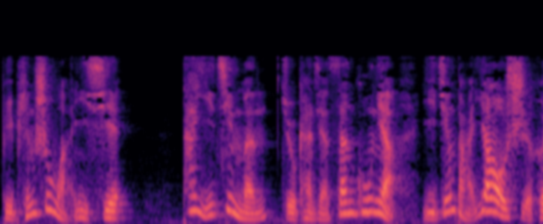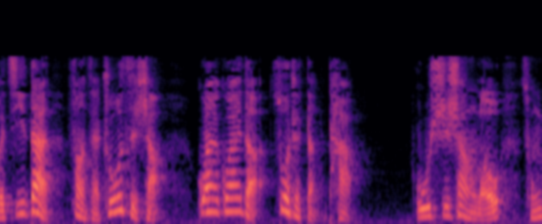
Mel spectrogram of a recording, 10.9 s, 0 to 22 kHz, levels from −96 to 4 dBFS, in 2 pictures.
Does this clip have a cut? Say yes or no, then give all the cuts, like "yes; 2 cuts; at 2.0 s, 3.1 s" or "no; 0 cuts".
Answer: no; 0 cuts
